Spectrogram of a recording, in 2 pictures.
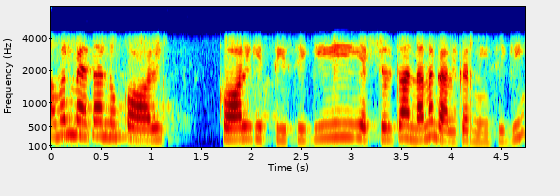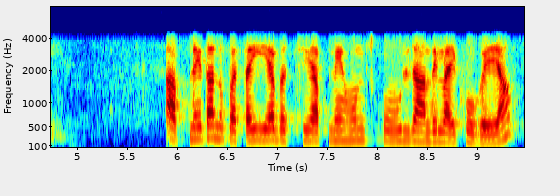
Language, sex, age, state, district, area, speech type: Punjabi, female, 30-45, Punjab, Jalandhar, urban, conversation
